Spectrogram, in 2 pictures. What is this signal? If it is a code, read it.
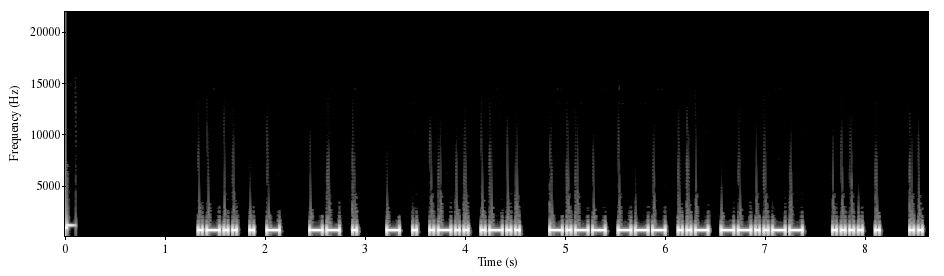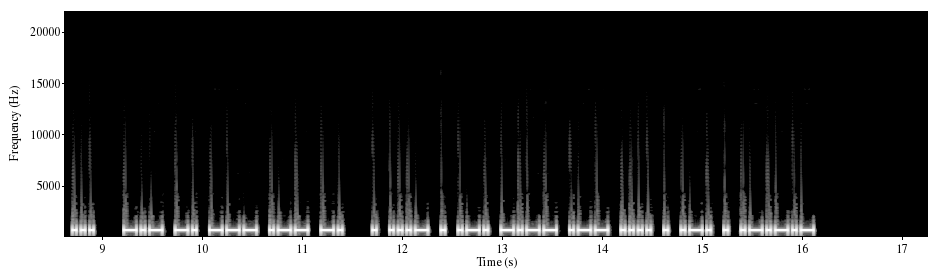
Morse code, heard as a keyed tone, about 28 wpm, 700 Hz. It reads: LET ME TELL YOU, HE IS KNOWN EVERYWHERE.
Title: Sentences from Top 1600 Words 28wpm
